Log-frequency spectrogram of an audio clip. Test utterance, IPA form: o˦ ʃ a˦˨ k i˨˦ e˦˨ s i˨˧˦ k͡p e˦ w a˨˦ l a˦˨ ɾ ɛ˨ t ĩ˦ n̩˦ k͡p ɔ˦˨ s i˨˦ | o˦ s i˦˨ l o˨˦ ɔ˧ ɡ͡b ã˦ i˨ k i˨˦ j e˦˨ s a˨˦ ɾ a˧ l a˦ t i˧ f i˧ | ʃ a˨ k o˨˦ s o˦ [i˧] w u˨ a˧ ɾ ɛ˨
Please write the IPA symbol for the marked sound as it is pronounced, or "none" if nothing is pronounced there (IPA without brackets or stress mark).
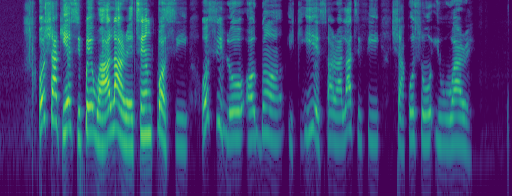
i˧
